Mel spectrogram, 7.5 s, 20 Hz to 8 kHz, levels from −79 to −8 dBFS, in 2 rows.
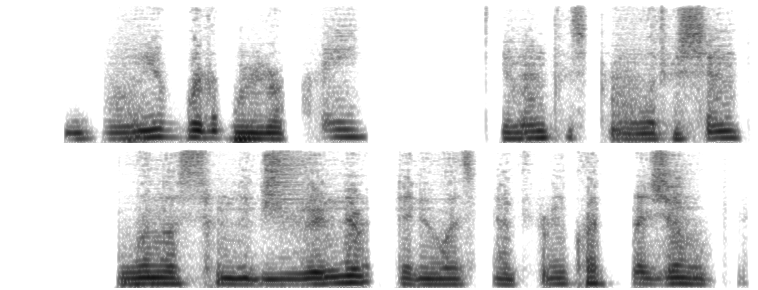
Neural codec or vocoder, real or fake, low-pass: codec, 44.1 kHz, 0.9 kbps, DAC; fake; 7.2 kHz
